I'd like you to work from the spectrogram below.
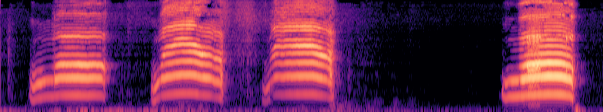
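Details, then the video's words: Loud meowing from cats and kittens: four clear, bright meows, three in quick succession and a final louder one after a pause, each bending upward then settling. "Sounds of Cat Meowing and Kitten Meowing |Baby Cats Meowing |Cats Meowing Loudly"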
